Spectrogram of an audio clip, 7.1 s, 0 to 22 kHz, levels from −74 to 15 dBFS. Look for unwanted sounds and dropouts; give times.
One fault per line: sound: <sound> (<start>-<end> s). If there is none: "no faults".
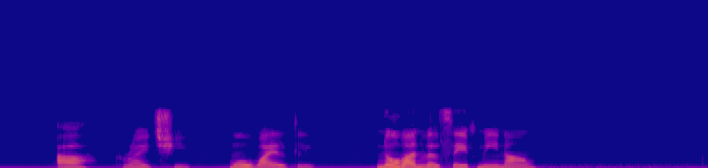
no faults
